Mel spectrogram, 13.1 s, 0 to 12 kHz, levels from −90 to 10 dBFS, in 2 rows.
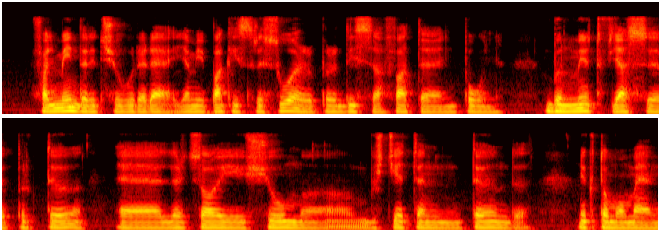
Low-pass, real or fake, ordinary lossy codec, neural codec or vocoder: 7.2 kHz; real; none; none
